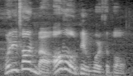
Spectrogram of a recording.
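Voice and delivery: high-pitched, hammy dad on the phone; put-on dad voice. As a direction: greet in a silly high dad voice. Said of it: "I better call my daughter".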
